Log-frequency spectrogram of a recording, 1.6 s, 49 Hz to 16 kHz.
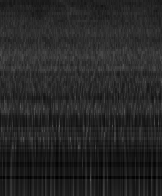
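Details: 1999 Ford Econoline 4.9 inline-six commercial van, stalls at idle but drives, no check engine light, vacuum readings abnormal: low, lumpy, uneven idle without clean rhythm, a stumbling rough idle from a faulty MAP sensor.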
